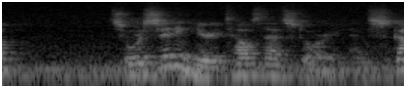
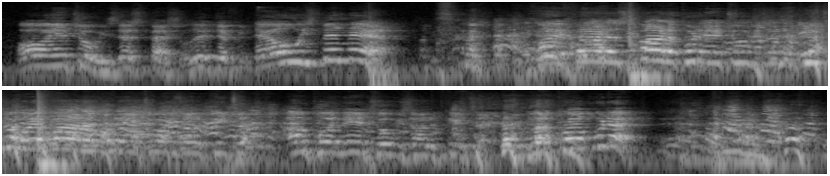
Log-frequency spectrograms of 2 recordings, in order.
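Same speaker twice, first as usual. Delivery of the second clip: higher, very loud defiant shout with laughter; Vinny's rant; 18 dB louder than usual. Retold or imitated. Vinny defending anchovies to the speaker, loud laughing bluster. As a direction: challenge him, laughing and loud. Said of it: "You imagine the rant".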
